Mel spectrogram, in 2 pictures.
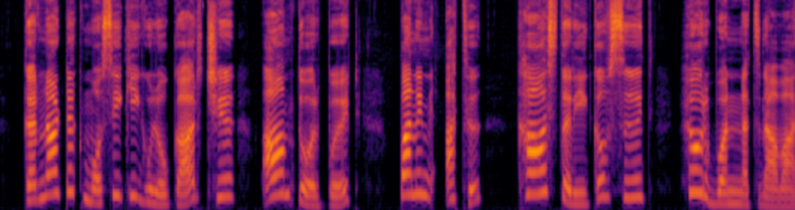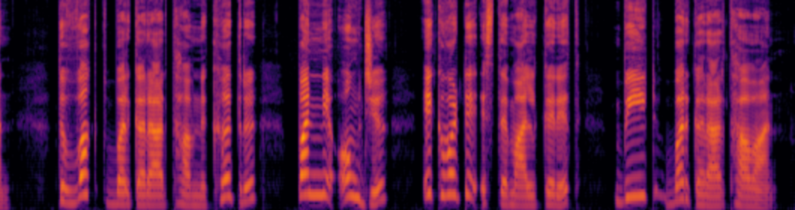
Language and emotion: Kashmiri, neutral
